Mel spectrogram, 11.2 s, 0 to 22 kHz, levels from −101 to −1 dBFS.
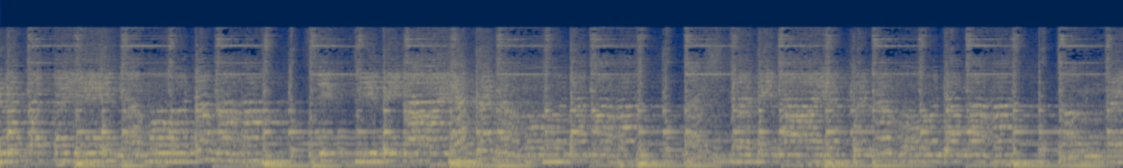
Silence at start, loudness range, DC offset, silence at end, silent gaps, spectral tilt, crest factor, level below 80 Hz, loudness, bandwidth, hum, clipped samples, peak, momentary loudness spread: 0 s; 2 LU; under 0.1%; 0 s; none; -4.5 dB/octave; 12 dB; -42 dBFS; -31 LUFS; 11.5 kHz; none; under 0.1%; -18 dBFS; 4 LU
